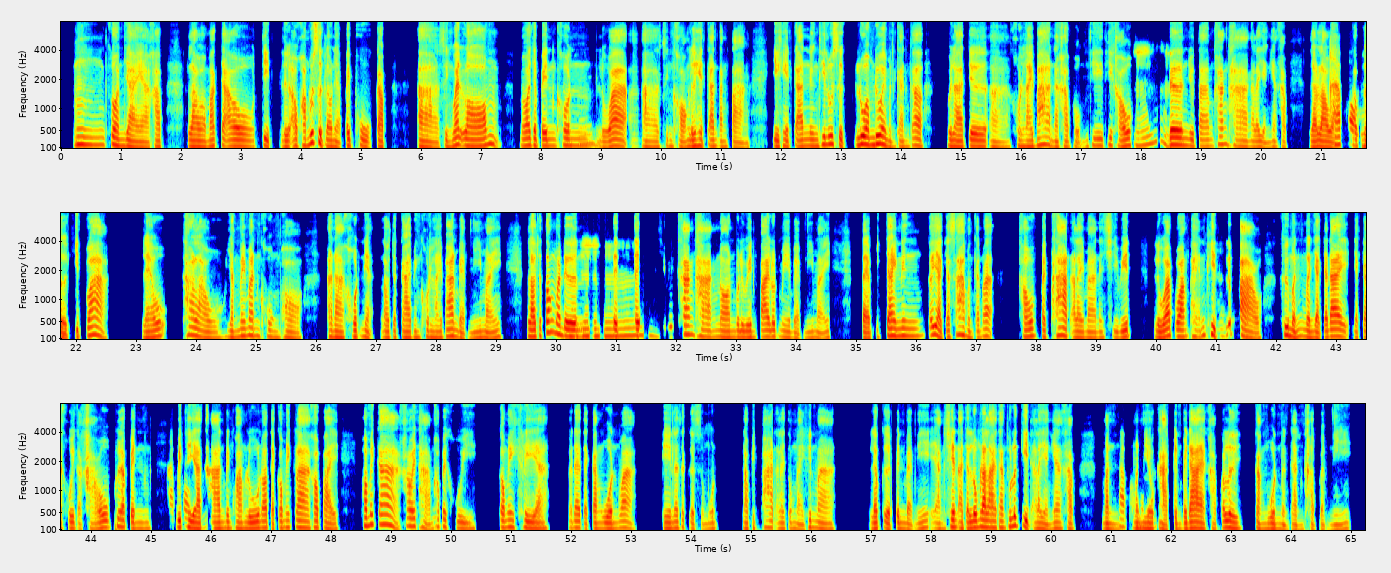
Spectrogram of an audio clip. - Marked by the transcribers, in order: other background noise; unintelligible speech
- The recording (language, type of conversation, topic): Thai, advice, ทำไมฉันถึงอยู่กับปัจจุบันไม่ได้และเผลอเหม่อคิดเรื่องอื่นตลอดเวลา?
